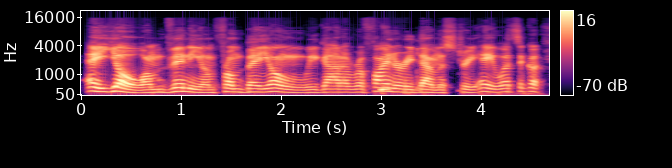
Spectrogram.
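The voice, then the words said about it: Put-on New Jersey Italian-American accent. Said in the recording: “they expect you to have an accent like you're from Bayonne ... Italians”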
